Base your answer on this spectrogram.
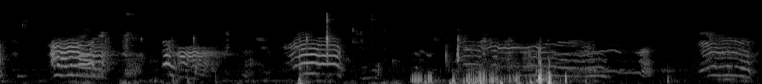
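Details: Labrador Retriever pup during its birth to Sofia, with thin, wobbling whimpers and squeaks that rise and fall, broken by wet rustling and handling noises. A quiet Dutch voice talks gently close by.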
